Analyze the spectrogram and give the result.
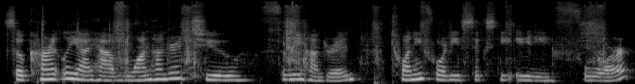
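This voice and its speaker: Slow-talking hoarse woman vlogger. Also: medium pitch, background noise. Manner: slow, chatty, counts bills aloud. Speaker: budgeting channel host. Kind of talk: casual cash-stuffing vlog.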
